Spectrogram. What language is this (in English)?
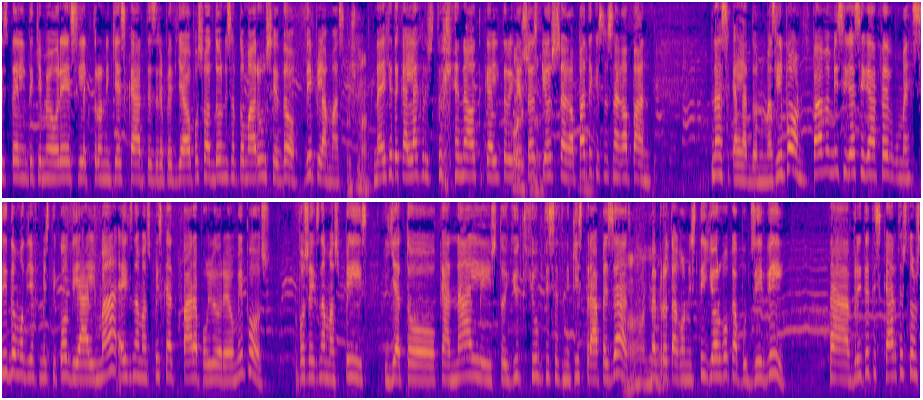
Greek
